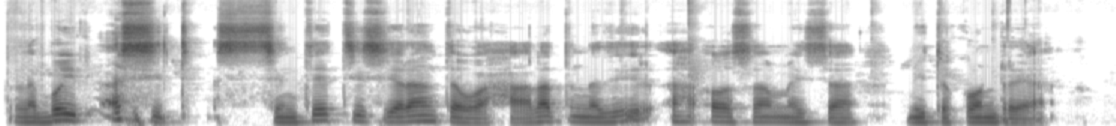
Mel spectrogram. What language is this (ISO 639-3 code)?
som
